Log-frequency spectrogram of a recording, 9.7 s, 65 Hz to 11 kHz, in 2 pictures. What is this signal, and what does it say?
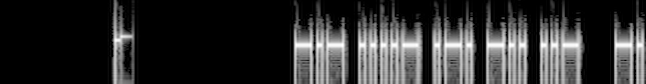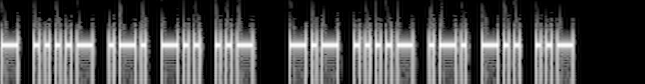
Morse code, heard as a keyed tone, about 28 wpm, 700 Hz. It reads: K4RDU K4RDU K4RDU
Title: USA Call Signs Repeated 3x 30wpm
